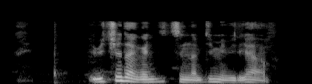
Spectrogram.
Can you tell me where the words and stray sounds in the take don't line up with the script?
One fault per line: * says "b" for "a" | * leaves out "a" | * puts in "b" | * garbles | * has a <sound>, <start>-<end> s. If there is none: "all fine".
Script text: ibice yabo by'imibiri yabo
* has a thud, 0.5-0.7 s
* says "ndangagitsina" for "yabo"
